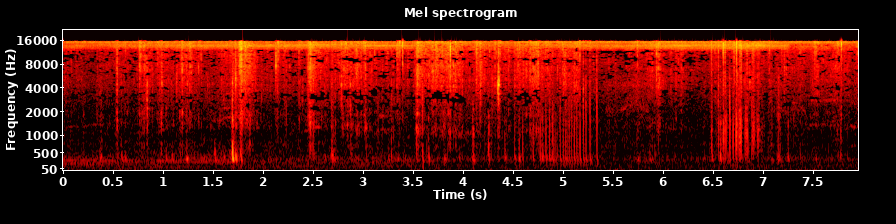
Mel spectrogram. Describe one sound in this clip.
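Scissors snip through roots.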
